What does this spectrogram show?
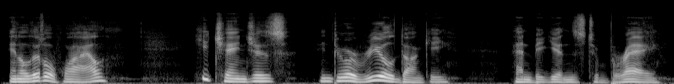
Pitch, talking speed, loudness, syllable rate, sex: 125 Hz, 125 wpm, -19 LUFS, 3.9 syllables/s, male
